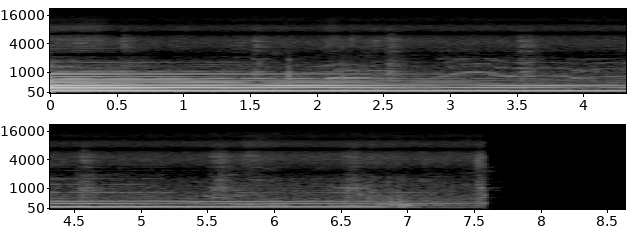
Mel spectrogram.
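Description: Final strummed chord of an acoustic guitar ringing out and slowly fading away, ending the song, then cut off into silence about seven and a half seconds in.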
